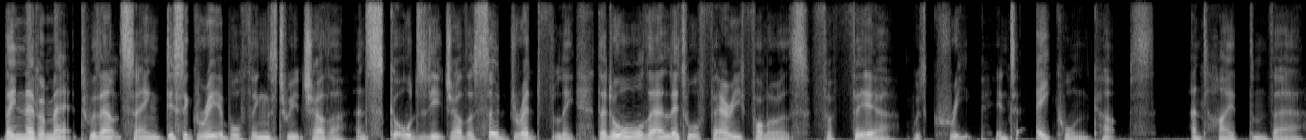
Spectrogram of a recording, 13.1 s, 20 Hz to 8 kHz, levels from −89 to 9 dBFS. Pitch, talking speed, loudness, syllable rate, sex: 125 Hz, 150 wpm, -22 LUFS, 4.3 syllables/s, male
